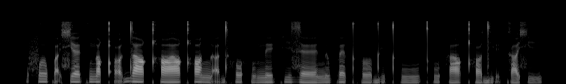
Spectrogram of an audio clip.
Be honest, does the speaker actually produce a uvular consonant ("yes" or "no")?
yes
